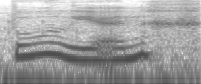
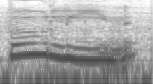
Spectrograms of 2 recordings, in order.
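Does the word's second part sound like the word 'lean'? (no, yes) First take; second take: no; yes. First: The second part does not sound like 'lean'. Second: The second part sounds like the word 'lean'. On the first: The speaker calls it right. "But it's a boolean" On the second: The speaker calls it wrong. "I thought that shit was pronounced boolean, like young lean"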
